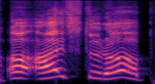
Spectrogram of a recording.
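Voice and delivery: high, loud, slow mockery; mock boasting. Person wanting social currency, mockingly boastful. Mocking someone doing a victory lap.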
